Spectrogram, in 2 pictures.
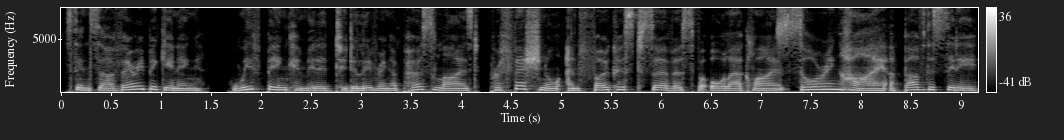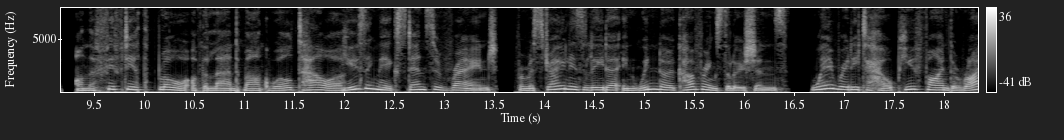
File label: Corporate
